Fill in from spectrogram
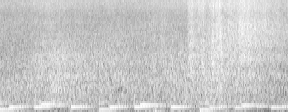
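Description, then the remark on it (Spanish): Ocean waves rumble and wash against the shore in a steady roar that swells and recedes every second or so, with a low sustained tone running underneath and no voices. “El agua está fría, las olas rugen.”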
